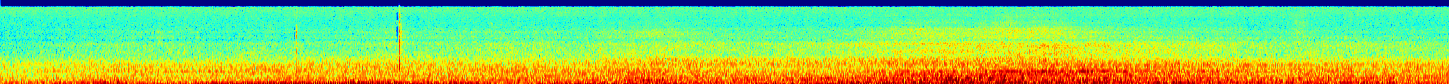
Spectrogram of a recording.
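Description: A road vehicle driving past, its engine hum and tyre noise growing louder to a peak about seven or eight seconds in, then easing off. Two faint clicks come about two and three seconds in.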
